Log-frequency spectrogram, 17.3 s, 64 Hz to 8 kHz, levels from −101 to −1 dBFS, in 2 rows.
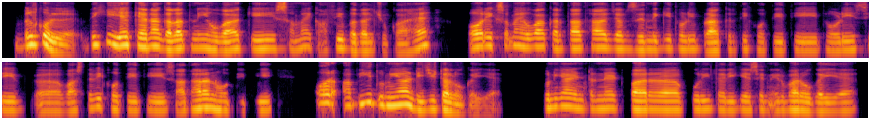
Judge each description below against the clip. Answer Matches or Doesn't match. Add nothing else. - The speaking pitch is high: Doesn't match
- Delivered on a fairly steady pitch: Doesn't match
